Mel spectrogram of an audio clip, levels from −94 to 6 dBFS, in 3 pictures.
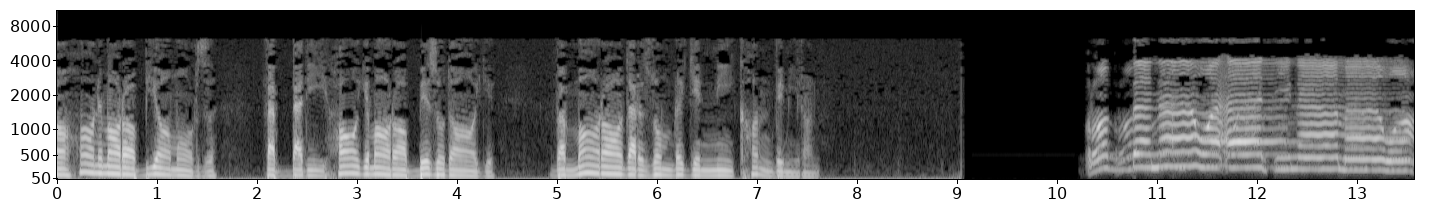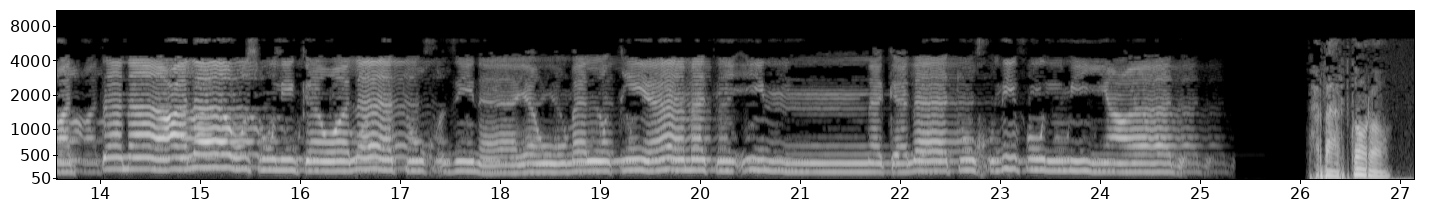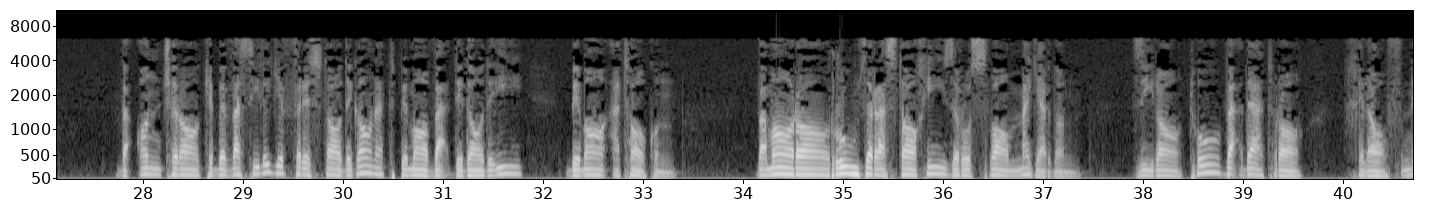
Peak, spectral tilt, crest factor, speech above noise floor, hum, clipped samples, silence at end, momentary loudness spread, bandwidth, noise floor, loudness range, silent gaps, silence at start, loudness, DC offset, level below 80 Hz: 0 dBFS; -7.5 dB/octave; 18 dB; over 74 dB; none; under 0.1%; 0 s; 14 LU; 6.6 kHz; under -90 dBFS; 12 LU; 9.07-9.14 s, 26.01-26.05 s; 0 s; -17 LUFS; under 0.1%; -36 dBFS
